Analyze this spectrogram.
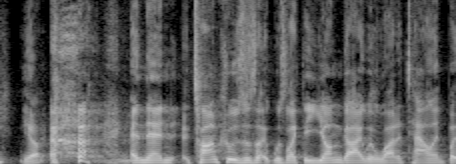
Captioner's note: laughs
